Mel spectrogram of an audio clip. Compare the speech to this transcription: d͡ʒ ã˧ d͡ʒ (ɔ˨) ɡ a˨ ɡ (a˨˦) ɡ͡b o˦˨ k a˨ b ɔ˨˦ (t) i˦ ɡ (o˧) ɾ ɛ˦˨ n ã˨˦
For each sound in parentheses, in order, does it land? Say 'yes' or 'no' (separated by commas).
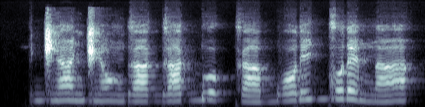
no, yes, no, no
